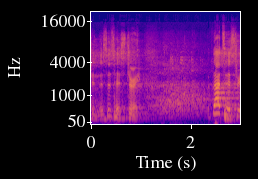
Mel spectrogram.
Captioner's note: audience laughing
